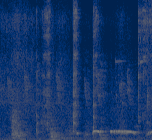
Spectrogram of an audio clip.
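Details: Spotted dove cooing in a low, even, drawn-out phrase late in the recording, preceded by sharp knocks and rustling handling noises, with a faint high tone briefly in the background.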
